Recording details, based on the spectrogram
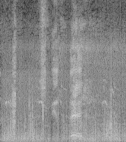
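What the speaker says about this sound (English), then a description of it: "It's very windy." Strong wind on a beach buffets the microphone in a steady, loud roar of rumbling gusts throughout.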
